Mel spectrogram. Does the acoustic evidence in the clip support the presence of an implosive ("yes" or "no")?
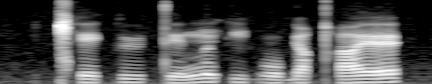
yes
